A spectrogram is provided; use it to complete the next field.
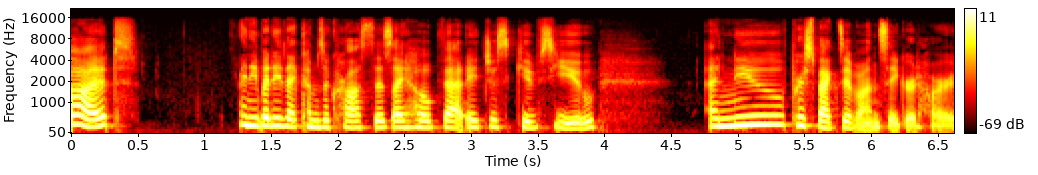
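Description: On a very clean recording with a silent background, a woman speaks at a moderate pace and fairly high pitch with ordinary pitch variation and long, frequent pauses. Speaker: college student podcaster. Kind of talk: casual monologue.

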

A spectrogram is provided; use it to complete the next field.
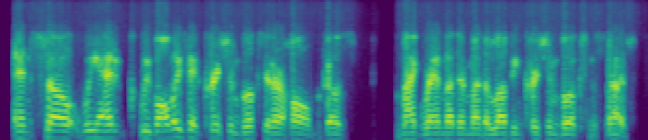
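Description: At a fairly quick pace, a man of medium pitch speaks with fairly even intonation in an ordinary speaking voice. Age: 50s. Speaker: minister and author. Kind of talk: interview.

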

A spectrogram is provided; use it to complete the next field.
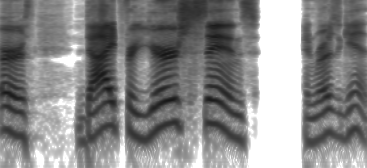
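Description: The speaker, with a Southern US accent, is heard on a very clean recording with a silent background. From North Carolina, Davidson County. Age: young. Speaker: podcast co-host, college student. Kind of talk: casual chat.

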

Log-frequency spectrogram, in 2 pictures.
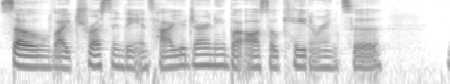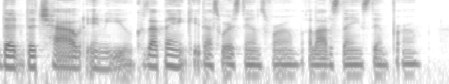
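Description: In a very clean recording with a silent background, a woman with an American accent speaks at a moderate pace, her very deep, low pitch swinging very widely and touched with vocal fry. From South Side of Richmond, Virginia, US South. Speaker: podcast co-host. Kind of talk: casual chat.

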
